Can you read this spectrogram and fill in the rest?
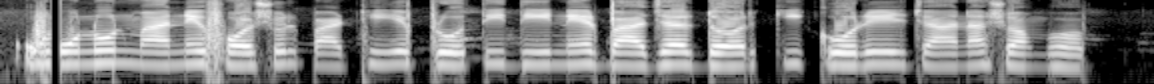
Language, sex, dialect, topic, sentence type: Bengali, female, Standard Colloquial, agriculture, question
